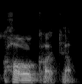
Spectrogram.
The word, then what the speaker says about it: Kolkata: Everyone called Calcutta, but the local pronunciation anyhow was Kolkata.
